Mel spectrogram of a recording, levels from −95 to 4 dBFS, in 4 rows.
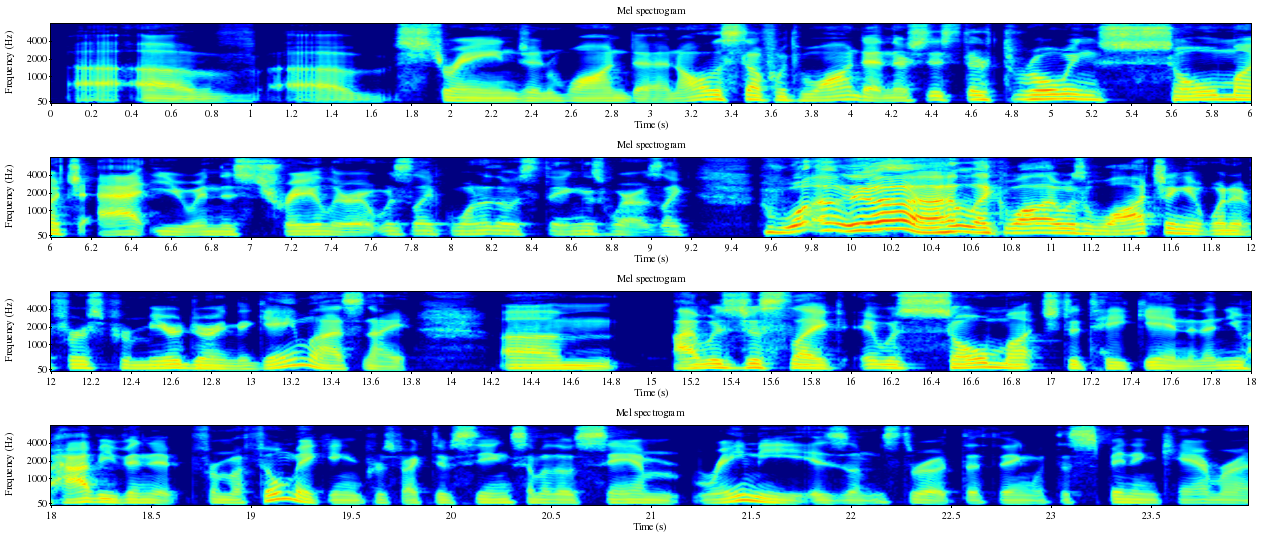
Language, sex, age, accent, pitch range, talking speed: English, male, 20-39, American, 110-140 Hz, 225 wpm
